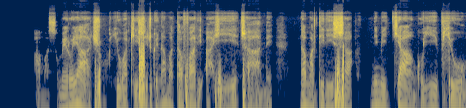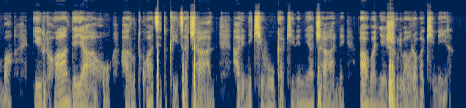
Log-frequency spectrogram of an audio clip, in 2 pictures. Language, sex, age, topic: Rundi, male, 25-35, education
